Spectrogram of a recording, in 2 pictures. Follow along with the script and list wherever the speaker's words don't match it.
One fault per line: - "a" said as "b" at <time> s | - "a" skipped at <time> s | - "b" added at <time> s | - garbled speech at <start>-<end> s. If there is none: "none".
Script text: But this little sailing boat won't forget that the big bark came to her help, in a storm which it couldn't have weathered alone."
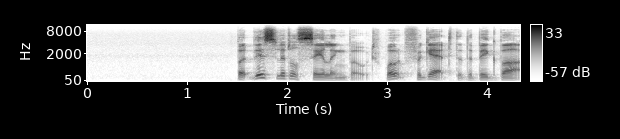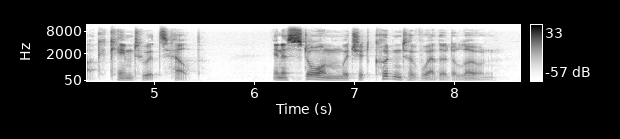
- "her" said as "its" at 4.9 s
